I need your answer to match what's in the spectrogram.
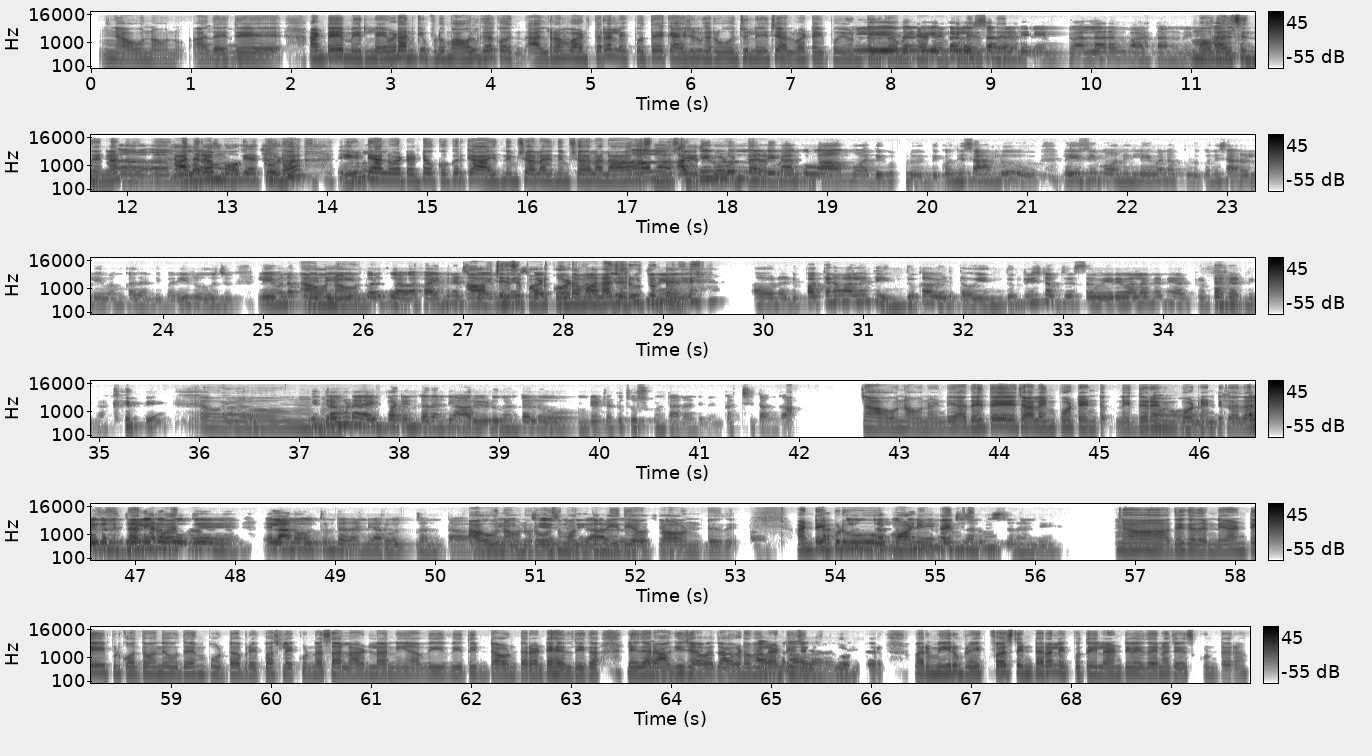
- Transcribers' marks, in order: in English: "క్యాజువల్‌గా"; static; distorted speech; chuckle; in English: "స్నూజ్"; in English: "లేజీ మార్నింగ్"; in English: "ఫైవ్ మినిట్స్, ఫైవ్ మినిట్స్, ఫైవ్ మినిట్స్ ఆఫ్"; in English: "ఆఫ్"; chuckle; other background noise; in English: "డిస్టర్బ్"; laughing while speaking: "అంటుంటారండి నాకైతే"; in English: "ఇంపార్టెంట్"; in English: "ఇంపార్టెంట్"; in English: "ఇంపార్టెంట్"; in English: "కరెక్ట్"; in English: "మార్నింగ్"; in English: "బ్రేక్‌ఫాస్ట్"; in English: "హెల్తీగా"; in English: "బ్రేక్‌ఫాస్ట్"
- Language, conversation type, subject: Telugu, podcast, రోజు ఉదయం మీరు మీ రోజును ఎలా ప్రారంభిస్తారు?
